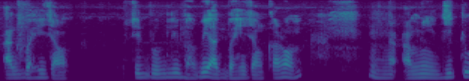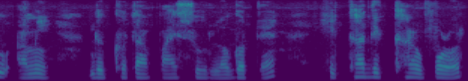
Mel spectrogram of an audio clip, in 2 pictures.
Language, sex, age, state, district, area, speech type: Assamese, male, 18-30, Assam, Charaideo, urban, spontaneous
